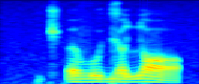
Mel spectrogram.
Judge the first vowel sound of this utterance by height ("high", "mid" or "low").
mid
